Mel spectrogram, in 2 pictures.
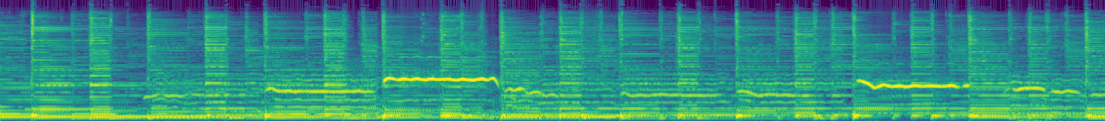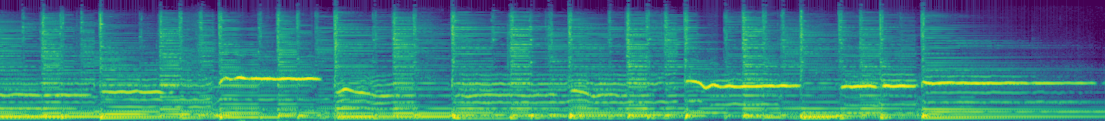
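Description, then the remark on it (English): A whistled melody carries the tune, with steady held notes rising and falling over strummed acoustic guitar accompaniment, fairly loud and continuous throughout with no singing or talking. “Whistle solo.”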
